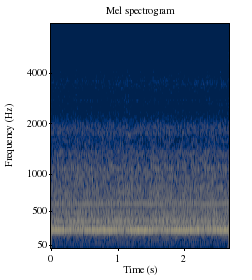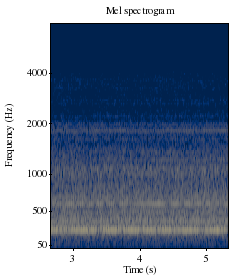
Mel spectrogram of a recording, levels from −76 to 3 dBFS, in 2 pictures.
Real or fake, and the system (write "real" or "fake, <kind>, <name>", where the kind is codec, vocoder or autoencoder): real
